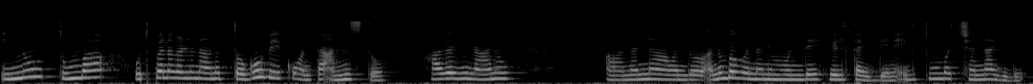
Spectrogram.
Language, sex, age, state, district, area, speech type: Kannada, female, 18-30, Karnataka, Tumkur, rural, spontaneous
